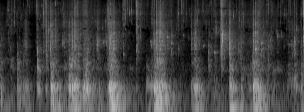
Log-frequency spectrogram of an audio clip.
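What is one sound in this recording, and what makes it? Wet meat plops into a plastic strainer.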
